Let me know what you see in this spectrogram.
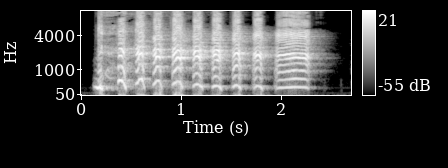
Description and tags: witchy laugh 2
A witchy laugh.
female, girl, grandma, granny, laugh, witch, witchy, woman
